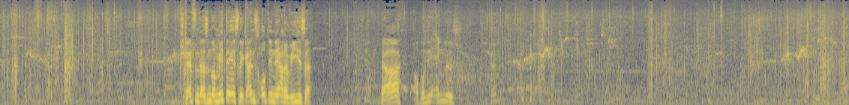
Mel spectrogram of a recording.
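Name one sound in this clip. Footsteps scuff softly on paving stones.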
